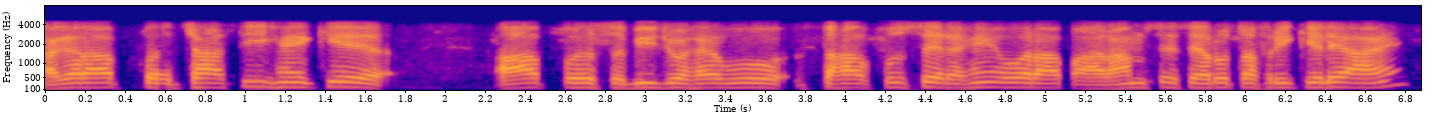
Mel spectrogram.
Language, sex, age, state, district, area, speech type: Urdu, male, 18-30, Jammu and Kashmir, Srinagar, rural, conversation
